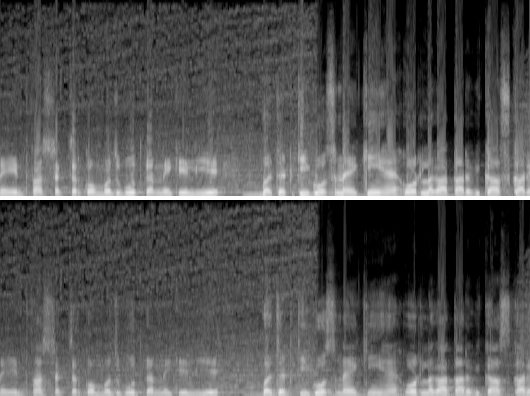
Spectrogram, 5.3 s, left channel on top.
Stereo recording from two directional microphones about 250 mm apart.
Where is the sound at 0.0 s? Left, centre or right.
Centre.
